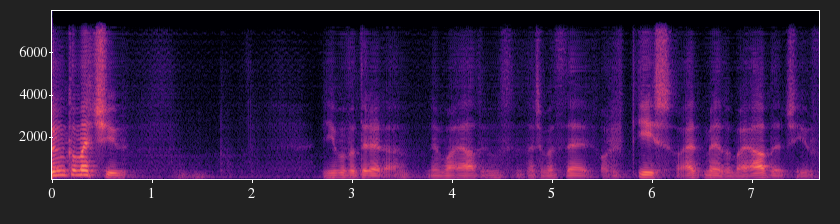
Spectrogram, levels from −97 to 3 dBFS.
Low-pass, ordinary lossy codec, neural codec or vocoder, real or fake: 7.2 kHz; none; codec, 16 kHz, 0.2 kbps, FocalCodec; fake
